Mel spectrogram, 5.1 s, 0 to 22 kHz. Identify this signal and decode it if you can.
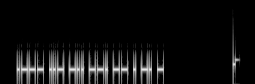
Morse code, heard as a keyed tone, about 30 wpm, 700 Hz. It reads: JUDGMENT
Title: Top 1751-2000 Words 30wpm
